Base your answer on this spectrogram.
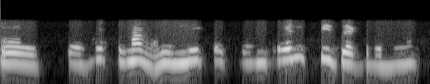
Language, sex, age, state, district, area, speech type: Hindi, female, 30-45, Bihar, Muzaffarpur, rural, conversation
